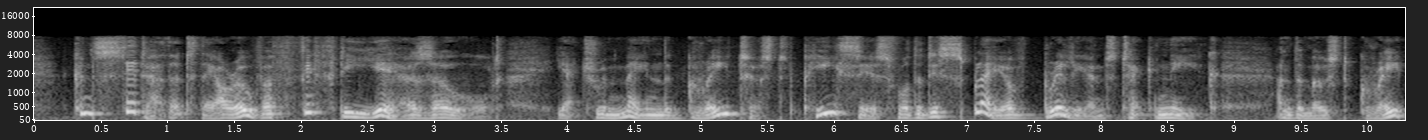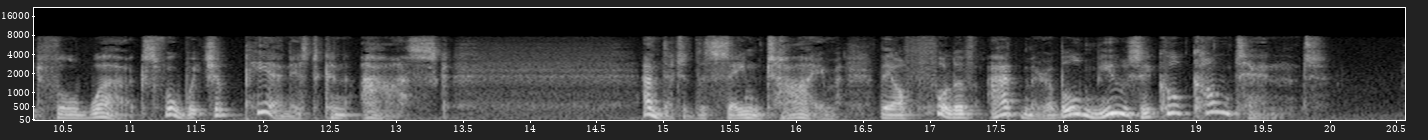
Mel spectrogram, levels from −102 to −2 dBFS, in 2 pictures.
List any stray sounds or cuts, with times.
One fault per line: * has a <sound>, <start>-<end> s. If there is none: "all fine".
all fine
